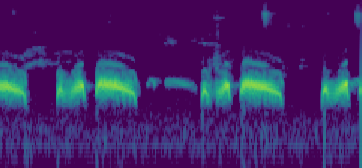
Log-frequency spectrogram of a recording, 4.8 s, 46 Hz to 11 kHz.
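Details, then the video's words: Spotted dove, kuk 0-1 lure call to a rival: repeated phrases of stuttering short notes followed by a long, slightly descending coo, with a faint whistle-like tone between phrases. "Suara Tekukur Memanggil Lawan"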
